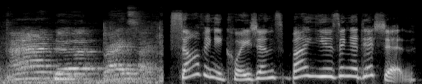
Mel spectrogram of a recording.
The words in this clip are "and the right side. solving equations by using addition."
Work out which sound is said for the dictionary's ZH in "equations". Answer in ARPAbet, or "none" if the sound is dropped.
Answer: ZH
